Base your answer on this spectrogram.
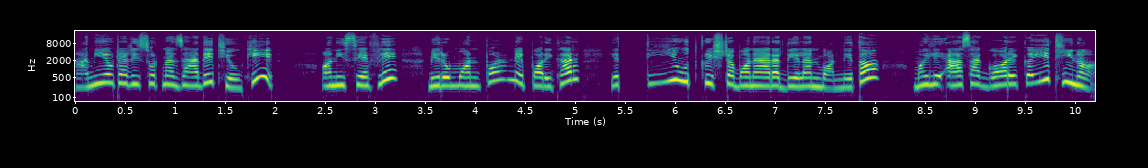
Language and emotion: Nepali, surprised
